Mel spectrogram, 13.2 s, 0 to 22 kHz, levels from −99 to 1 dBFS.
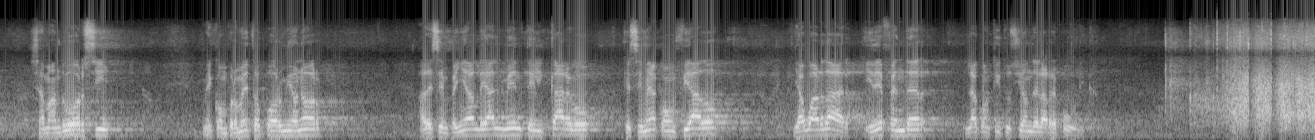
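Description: A steady 50 Hz buzz runs under the audio from start to finish, which also plays about 1.16 times too fast at roughly its normal pitch. These are the marks of a block size mismatch (truncated): one stage writes longer blocks than the next reads, which fits 1024-sample blocks each having their tail end dropped.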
